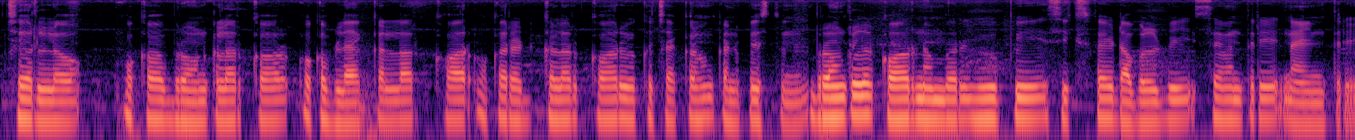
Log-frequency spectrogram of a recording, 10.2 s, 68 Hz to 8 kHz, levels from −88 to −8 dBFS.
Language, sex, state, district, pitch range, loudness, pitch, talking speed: Telugu, male, Andhra Pradesh, Visakhapatnam, 130-140 Hz, -32 LUFS, 135 Hz, 190 wpm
